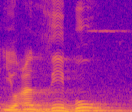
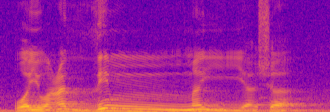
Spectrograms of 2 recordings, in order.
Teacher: ba-nya boleh idgham kepada mim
